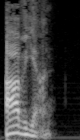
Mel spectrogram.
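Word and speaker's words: Aviante: Pronunciation per the Vikings, Avian, A H capital V E E hyphen O N Okay.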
